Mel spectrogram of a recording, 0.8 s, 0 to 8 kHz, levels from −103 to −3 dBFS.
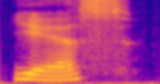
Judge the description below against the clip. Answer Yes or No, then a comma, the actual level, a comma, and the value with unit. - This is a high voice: No, medium, 180 Hz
